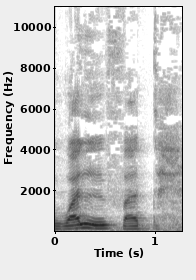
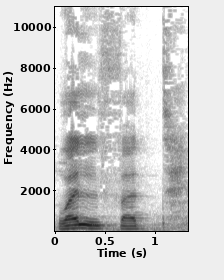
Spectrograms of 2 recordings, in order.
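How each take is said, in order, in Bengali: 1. শেষ শব্দটি ব্যঞ্জনধ্বনিতে শেষ হয়। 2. শেষ শব্দটি ব্যঞ্জনধ্বনিতে শেষ হয়।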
